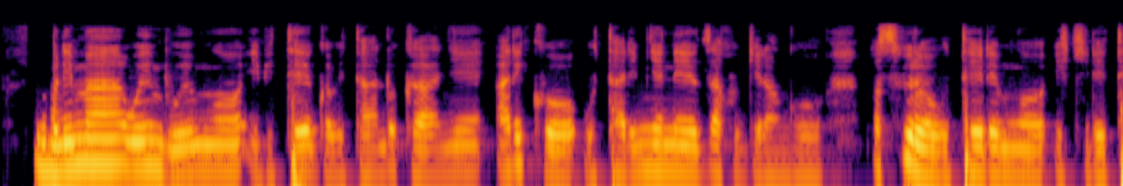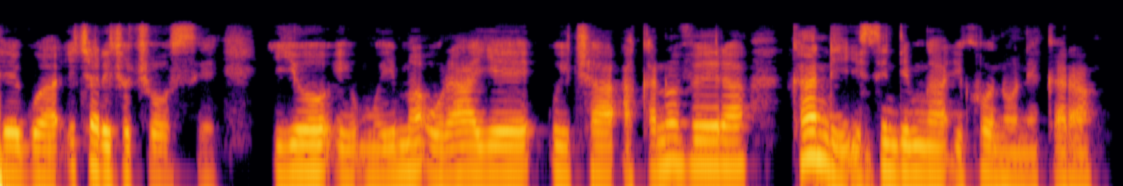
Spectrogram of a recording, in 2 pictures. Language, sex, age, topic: Rundi, male, 25-35, agriculture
